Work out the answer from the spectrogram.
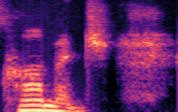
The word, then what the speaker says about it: homage: I think if you look in the dictionaries, quite a few dictionaries will tell you that the American pronunciation is homage. And whereas you find, you pronounced it with an H as well. So homage or homage without the H, I think it has become much more common with younger American speakers today.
